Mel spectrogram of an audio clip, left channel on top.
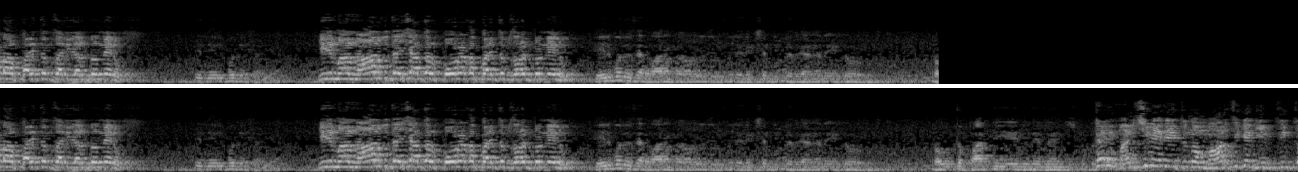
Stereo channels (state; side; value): drops out; left; at 9.4 s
